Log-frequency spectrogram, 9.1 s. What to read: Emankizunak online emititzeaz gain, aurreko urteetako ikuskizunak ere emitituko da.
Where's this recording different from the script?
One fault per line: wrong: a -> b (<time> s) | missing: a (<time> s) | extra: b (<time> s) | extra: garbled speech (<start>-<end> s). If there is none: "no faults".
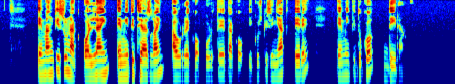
wrong: da -> dira (7.9 s)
